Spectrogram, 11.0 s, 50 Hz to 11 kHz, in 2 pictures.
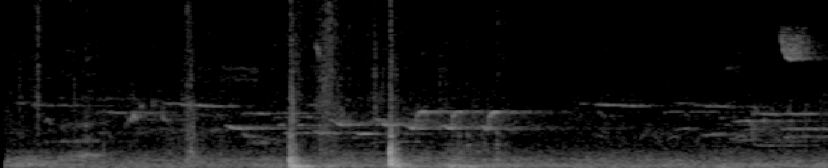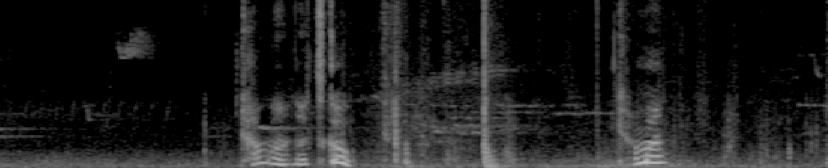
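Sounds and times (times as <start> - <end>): birds chirping faintly: 0.0 - 11.0
stick knocking on wooden railing: 1.9 - 3.1.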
